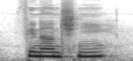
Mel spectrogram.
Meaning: financial
- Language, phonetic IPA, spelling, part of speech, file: Czech, [ˈfɪnant͡ʃɲiː], finanční, adjective, Cs-finanční.ogg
